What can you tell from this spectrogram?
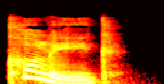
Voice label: "colleague", British; English

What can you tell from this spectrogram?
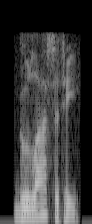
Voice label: "gulosity", English

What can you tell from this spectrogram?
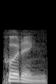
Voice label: "pudding", English; noun

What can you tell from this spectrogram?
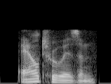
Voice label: "altruism", English

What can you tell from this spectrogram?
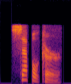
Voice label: "sepulchre", English

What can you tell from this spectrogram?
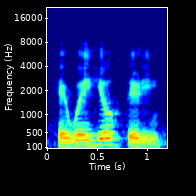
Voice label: "escritura antigua", Mayo; Habla y lenguaje

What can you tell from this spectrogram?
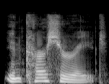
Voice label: "incarcerate", American; AmericanBritish

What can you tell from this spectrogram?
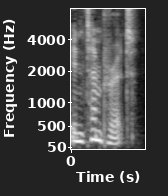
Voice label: "intemperate", British; ɚ - əɹ; English

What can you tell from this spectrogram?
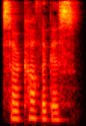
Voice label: "sarcophagus", American English

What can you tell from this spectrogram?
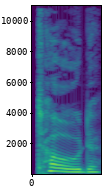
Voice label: "toad", American, English; oʊ - əʊ

